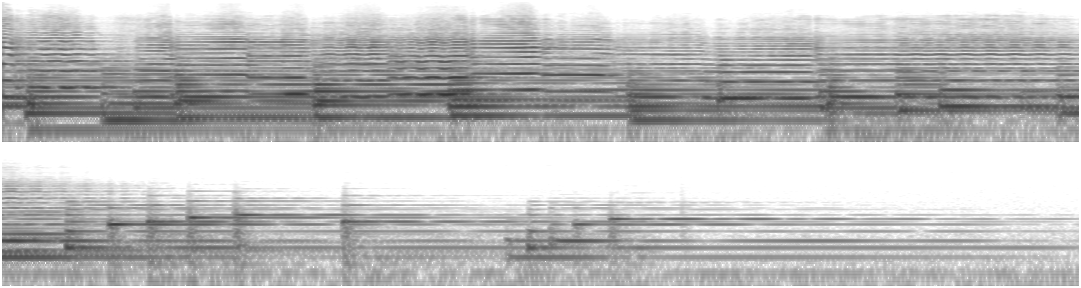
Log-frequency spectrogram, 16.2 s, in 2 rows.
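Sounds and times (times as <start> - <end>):
violin: 0.0 - 10.2
piano: 0.0 - 16.1.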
